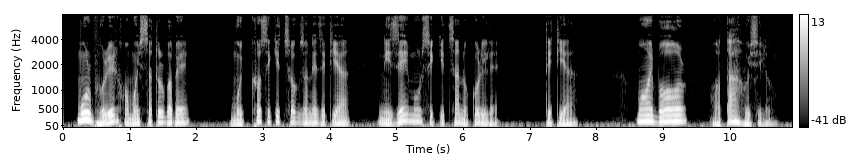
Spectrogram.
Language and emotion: Assamese, sad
